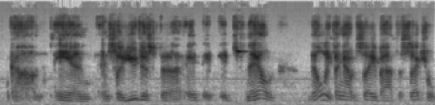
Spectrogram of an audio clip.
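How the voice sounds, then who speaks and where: A man talks at a moderate speed while noticeable noise sounds in the background. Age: 70s. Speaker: judge and faith commentator. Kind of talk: interview. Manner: halting, many fillers and repeats.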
